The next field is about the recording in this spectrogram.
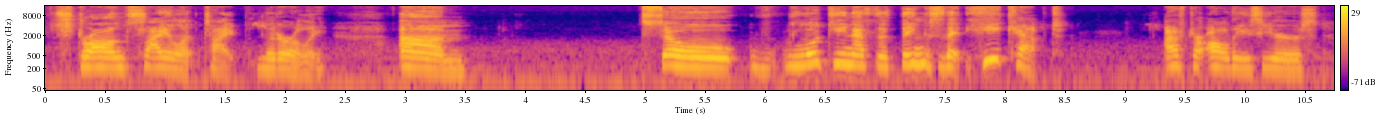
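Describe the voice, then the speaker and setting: A middle-aged woman sharing personal memories in a casual, reflective, sentimental and halting way, like a vlogger talking to her viewers. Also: mid-range voice. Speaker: storytelling vlogger. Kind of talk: personal reminiscing to camera, casual chat.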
